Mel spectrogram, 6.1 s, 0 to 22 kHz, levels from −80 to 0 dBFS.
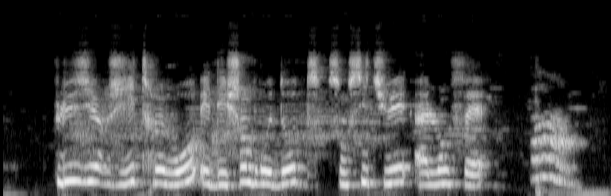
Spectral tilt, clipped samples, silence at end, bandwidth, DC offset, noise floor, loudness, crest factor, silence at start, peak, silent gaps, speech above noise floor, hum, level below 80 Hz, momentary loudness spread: -2.5 dB/octave; under 0.1%; 0.05 s; 7.6 kHz; under 0.1%; -46 dBFS; -12 LUFS; 14 dB; 0.55 s; 0 dBFS; none; 34 dB; none; -44 dBFS; 8 LU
